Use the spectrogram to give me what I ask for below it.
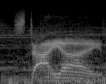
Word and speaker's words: Staiain: How do I pronounce that? Staiain? Staiain. Okay, good.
